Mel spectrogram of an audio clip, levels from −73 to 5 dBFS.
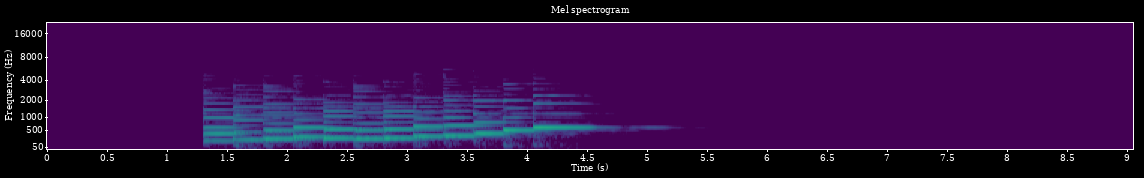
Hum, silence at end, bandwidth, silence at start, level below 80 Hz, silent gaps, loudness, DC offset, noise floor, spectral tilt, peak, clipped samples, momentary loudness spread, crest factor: none; 3.95 s; 7.4 kHz; 1.3 s; -76 dBFS; none; -36 LUFS; under 0.1%; -89 dBFS; -7 dB/octave; -24 dBFS; under 0.1%; 7 LU; 16 dB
